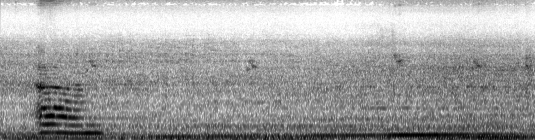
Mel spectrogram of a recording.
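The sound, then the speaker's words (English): A truck rumbles past outside, its deep engine drone steady and fairly loud for several seconds, swelling slightly near the end, with a brief voice-like tone early on. “Wait till that truck gets gone.”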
